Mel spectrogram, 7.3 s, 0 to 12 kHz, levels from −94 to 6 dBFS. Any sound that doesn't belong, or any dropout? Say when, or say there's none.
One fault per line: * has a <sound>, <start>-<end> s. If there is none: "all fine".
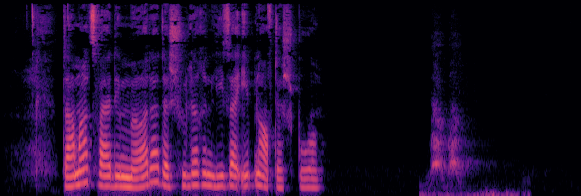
* has a bark, 5.2-6.6 s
